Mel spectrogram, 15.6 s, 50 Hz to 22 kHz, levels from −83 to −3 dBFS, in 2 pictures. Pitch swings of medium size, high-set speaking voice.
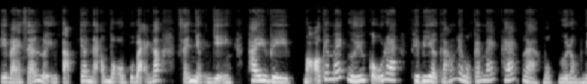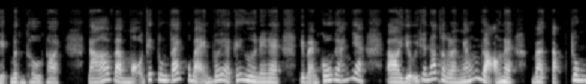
No: wide, 5.9 semitones; high, 210 Hz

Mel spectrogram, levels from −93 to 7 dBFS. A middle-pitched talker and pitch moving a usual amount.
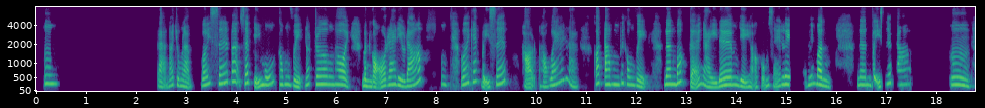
No: very high, 250 Hz; average, 4.4 semitones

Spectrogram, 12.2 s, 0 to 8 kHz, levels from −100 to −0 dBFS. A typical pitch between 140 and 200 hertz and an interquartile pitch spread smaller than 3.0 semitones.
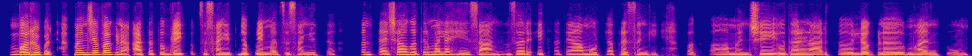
Yes: high, 190 Hz; narrow, 2.6 semitones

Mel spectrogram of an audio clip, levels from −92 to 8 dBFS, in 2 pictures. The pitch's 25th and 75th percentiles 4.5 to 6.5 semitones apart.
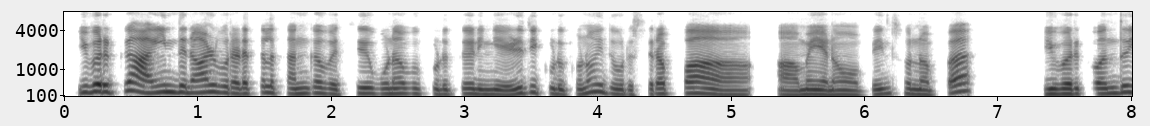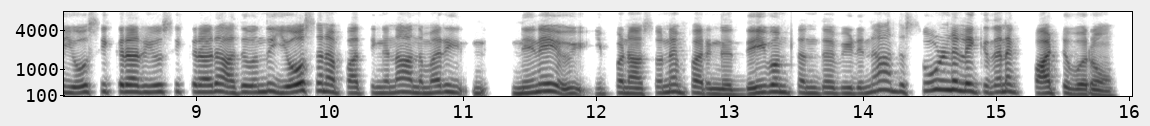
Yes: average, 5.1 semitones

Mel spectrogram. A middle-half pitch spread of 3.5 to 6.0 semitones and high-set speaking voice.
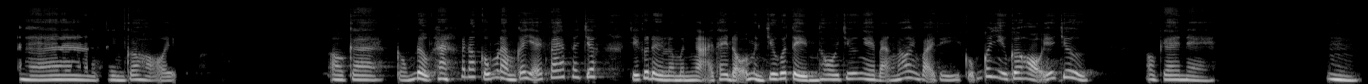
Yes: average, 4.4 semitones; high, 220 Hz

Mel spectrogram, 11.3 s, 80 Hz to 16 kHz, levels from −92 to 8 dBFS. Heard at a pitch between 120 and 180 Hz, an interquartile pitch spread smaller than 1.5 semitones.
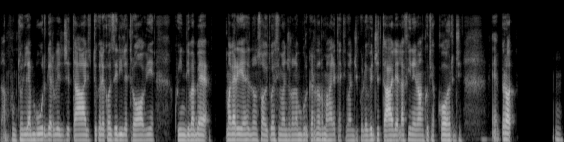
Yes: medium, 140 Hz; narrow, 1.0 semitones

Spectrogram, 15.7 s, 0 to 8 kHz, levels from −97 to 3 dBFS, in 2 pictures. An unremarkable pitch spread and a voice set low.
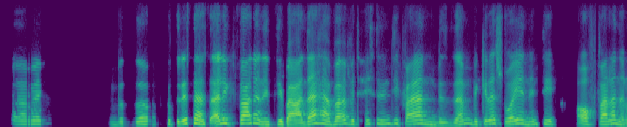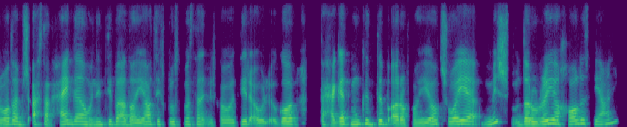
No: average, 3.3 semitones; high, 205 Hz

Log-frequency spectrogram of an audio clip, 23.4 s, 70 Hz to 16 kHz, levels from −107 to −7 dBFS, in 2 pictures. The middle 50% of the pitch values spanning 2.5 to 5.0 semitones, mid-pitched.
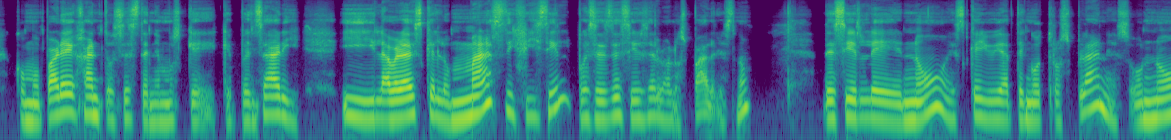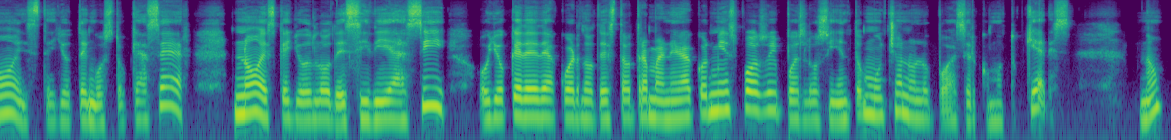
Yes: average, 3.3 semitones; medium, 160 Hz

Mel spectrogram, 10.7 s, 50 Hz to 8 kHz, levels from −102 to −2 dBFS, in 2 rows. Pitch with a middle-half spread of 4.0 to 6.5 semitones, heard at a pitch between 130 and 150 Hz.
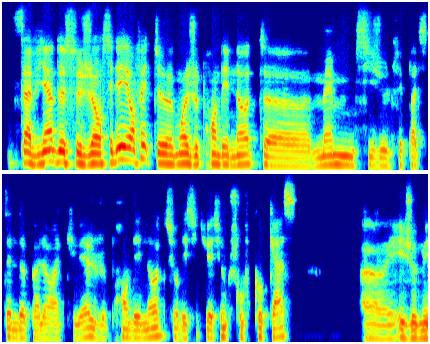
No: average, 4.4 semitones; low, 115 Hz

